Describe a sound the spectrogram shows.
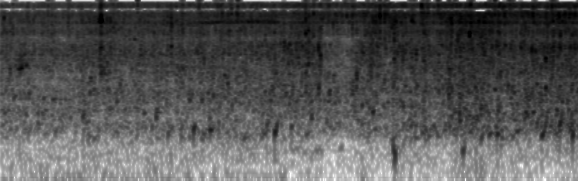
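Water flows and babbles over stones nearby.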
